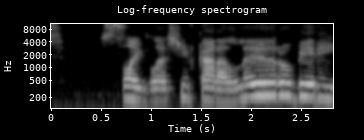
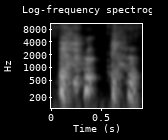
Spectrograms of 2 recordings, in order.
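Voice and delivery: dry coughing fit; 4 semitones higher than usual. Real, not acted. Host coughing mid-stream, then excusing herself. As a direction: cough as if choked on nothing. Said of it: "Excuse me".

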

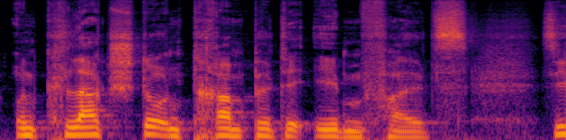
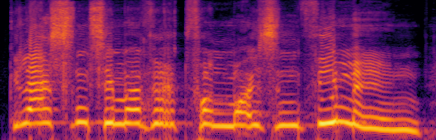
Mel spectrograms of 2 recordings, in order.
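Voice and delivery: very high, loud witch voice; piercing high proclamation; witch calling out; 12 dB louder than usual. A narrator's reading. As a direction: shout it as a domineering witch leader. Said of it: "rief die Hoch- und Großmeisterhexe".

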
